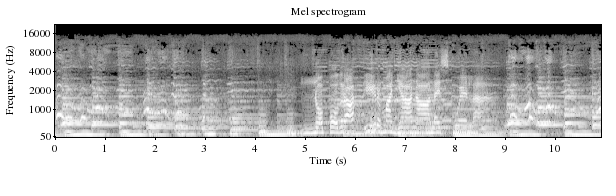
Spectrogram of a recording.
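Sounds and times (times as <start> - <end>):
dog with an aching tooth howling: 0.0 - 3.8, 9.0 - 10.9
musical accompaniment: 0.0 - 10.9
speech: 5.3 - 9.7.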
